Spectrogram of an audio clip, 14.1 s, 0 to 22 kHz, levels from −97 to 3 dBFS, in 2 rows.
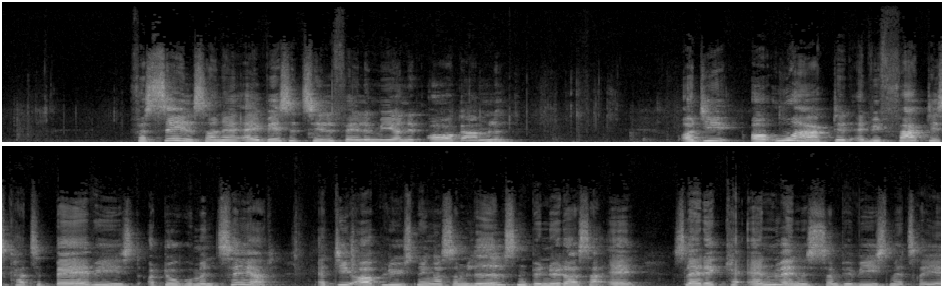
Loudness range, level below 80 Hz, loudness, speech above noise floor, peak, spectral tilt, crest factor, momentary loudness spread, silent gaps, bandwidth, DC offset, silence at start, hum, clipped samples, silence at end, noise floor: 3 LU; -84 dBFS; -32 LUFS; 36 dB; -14 dBFS; -2 dB/octave; 20 dB; 7 LU; none; 17 kHz; under 0.1%; 1 s; none; under 0.1%; 0 s; -69 dBFS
